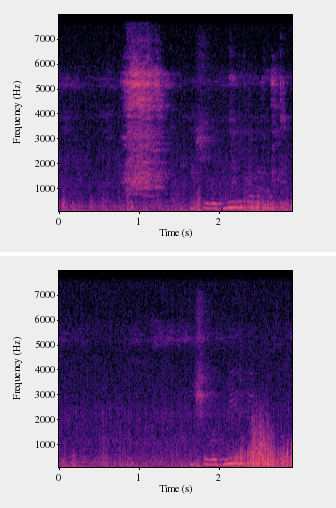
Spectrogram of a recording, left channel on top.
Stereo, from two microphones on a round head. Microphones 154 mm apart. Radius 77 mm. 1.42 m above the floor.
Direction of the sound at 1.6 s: 25° right (ahead or behind).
